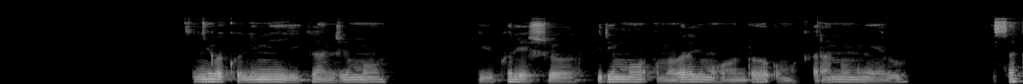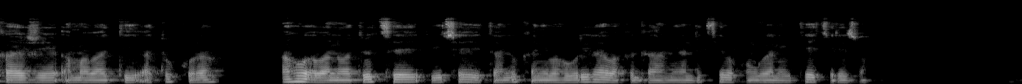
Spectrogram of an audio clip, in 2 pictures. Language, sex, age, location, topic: Kinyarwanda, male, 25-35, Huye, health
